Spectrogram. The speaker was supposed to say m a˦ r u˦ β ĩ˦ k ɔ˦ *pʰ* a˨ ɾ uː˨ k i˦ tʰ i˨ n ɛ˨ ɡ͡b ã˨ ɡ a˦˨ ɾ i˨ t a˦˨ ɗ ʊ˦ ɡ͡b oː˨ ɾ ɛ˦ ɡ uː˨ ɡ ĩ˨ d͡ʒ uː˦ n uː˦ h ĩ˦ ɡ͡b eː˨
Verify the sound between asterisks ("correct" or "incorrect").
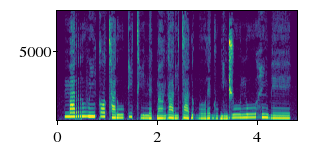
incorrect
